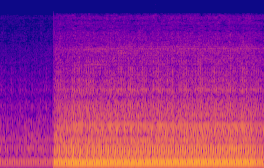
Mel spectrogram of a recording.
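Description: A race car engine at the VIR endurance race drones loud and steady after a sudden onset, a constant mid-pitched roar that holds without letting up.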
